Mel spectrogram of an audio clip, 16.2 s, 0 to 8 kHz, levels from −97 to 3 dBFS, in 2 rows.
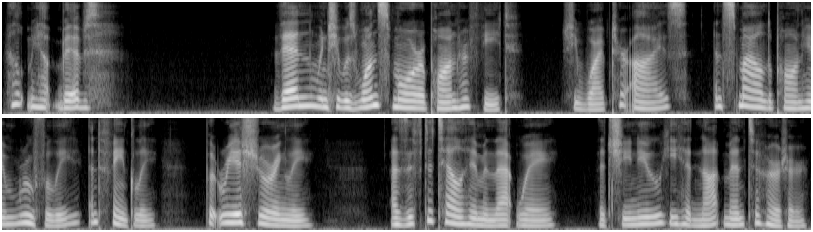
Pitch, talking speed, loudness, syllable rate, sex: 180 Hz, 165 wpm, -20 LUFS, 4.4 syllables/s, female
